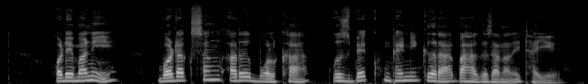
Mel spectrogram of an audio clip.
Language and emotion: Bodo, neutral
